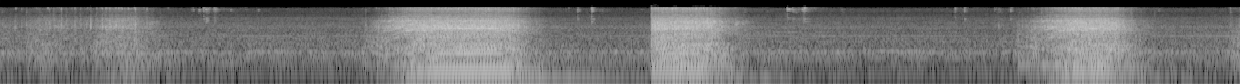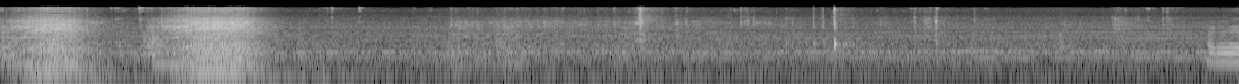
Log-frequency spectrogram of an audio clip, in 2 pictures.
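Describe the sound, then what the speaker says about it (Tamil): Sewing machine stitching the seam of a child's silk pattu pavadai blouse in five short, whirring bursts with pauses between them, close and fairly loud over a quiet room. "கைடு அளவுக்கு தையல் போட்டு வரலாம்."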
